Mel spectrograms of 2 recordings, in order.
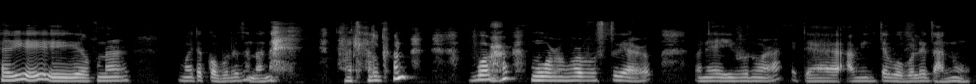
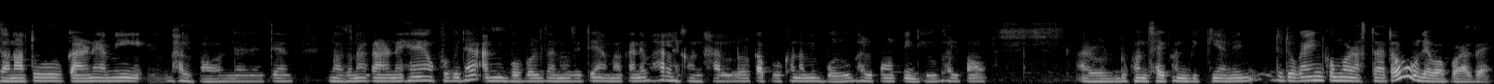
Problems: background sounds at intervals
